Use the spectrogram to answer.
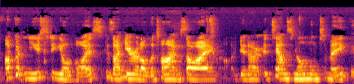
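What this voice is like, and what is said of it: Australian accent. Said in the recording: “You have that Australian accent, which all Americans are enamored by.”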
